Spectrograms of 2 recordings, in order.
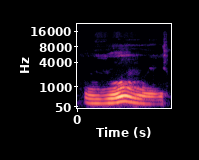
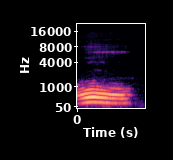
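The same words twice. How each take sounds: First: Both R sounds are clearly pronounced. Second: One R sound is dropped or blurred. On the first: The speaker calls it right. "There's two R's in rural" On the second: The speaker calls it wrong. "It's not rural"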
